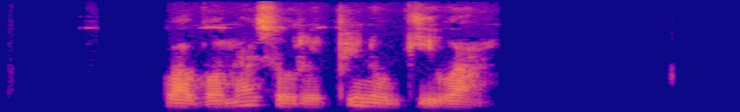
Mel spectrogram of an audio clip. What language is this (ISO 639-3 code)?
gba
